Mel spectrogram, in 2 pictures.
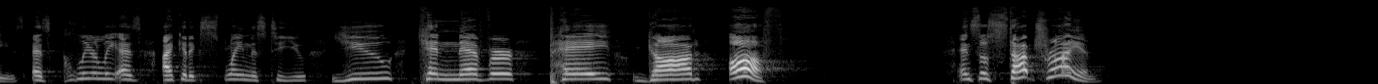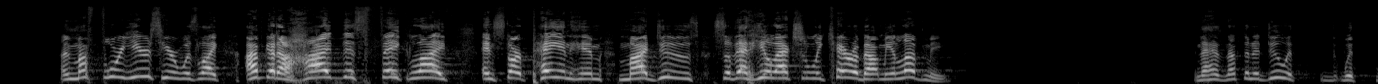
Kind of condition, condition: setting, large echoing room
